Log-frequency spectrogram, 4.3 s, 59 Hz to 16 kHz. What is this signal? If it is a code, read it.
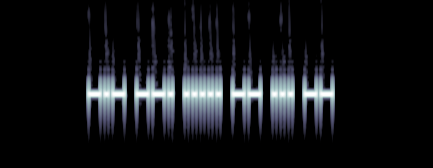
Morse code, heard as a keyed tone, about 29 wpm, 700 Hz. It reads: KG5MSM
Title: USA Call Signs - 6 Characters - 3x Character Spacing - 30wpm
